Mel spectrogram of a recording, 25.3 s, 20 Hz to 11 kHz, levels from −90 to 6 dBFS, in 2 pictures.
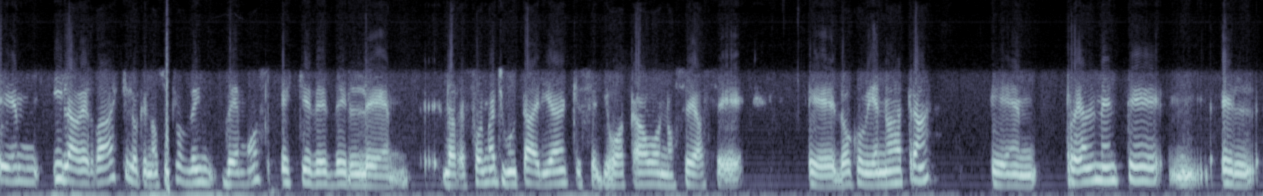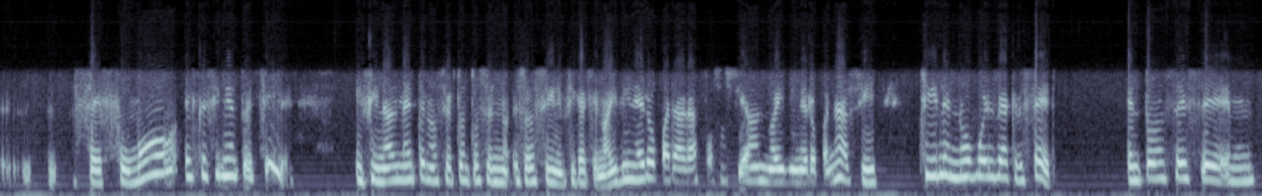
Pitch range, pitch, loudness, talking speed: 165-215 Hz, 190 Hz, -15 LUFS, 155 wpm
